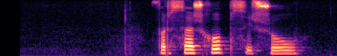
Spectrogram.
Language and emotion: Russian, neutral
